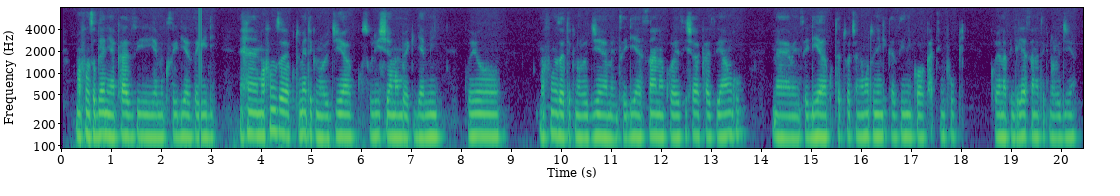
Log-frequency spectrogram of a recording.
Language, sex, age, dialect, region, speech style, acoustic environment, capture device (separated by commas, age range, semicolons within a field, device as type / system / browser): Swahili, male, 25-34, Kenya - Nairobi Sheng-influenced, Kenya, relaxed, silence; nature, mobile / Linux / Chrome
